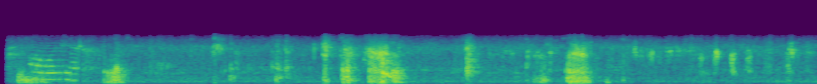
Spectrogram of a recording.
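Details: Two Shih Tzus at play: one opens with a high, wavering whine, then breaks into irregular runs of short, rough grunts and snorts with quiet gaps between them.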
